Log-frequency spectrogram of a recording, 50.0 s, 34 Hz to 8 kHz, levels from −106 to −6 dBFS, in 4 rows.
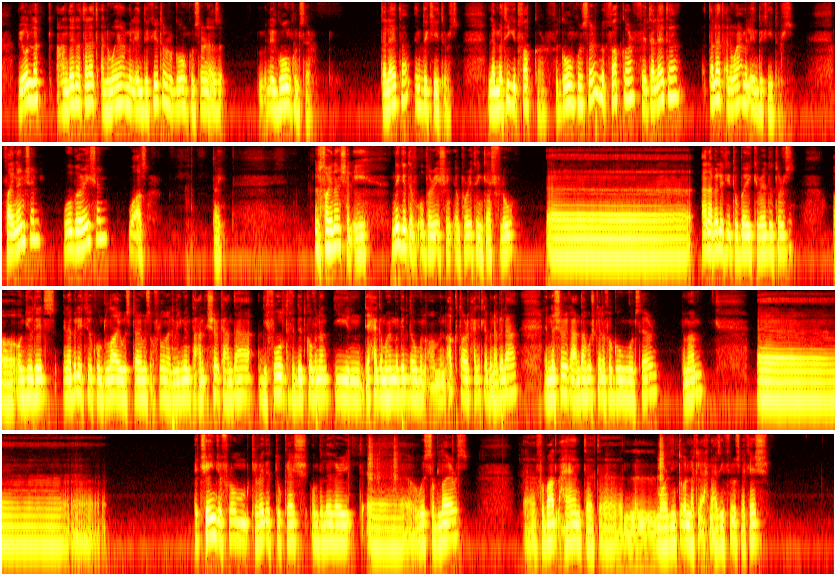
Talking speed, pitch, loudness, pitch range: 125 wpm, 120 Hz, -22 LUFS, 105-125 Hz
